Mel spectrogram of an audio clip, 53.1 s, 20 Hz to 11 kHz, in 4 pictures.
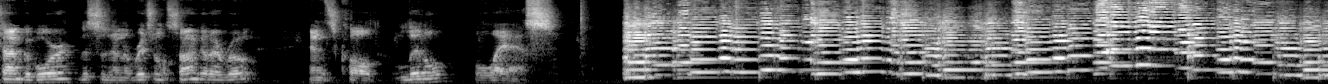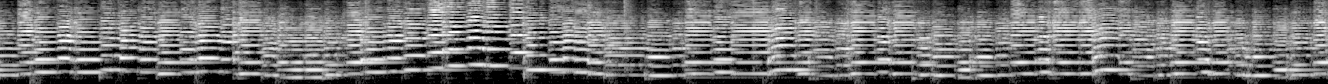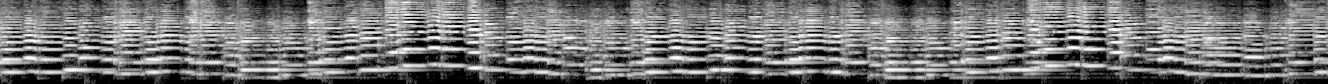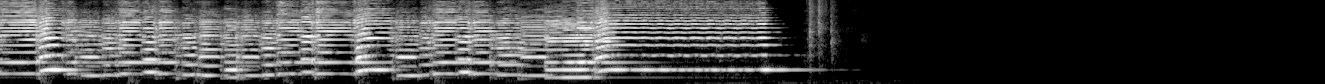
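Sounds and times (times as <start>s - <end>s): solo fiddle playing: 6.2s - 47.9s.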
